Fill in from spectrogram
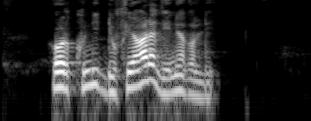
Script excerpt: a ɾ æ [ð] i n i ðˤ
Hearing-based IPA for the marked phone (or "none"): ð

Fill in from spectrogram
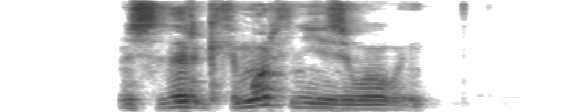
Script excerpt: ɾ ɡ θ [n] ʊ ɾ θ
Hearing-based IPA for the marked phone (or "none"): m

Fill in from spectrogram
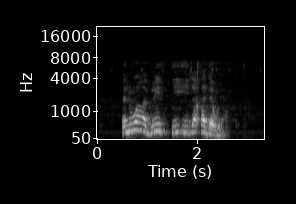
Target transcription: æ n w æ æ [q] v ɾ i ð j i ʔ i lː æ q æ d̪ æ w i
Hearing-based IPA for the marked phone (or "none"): none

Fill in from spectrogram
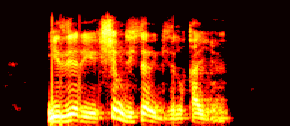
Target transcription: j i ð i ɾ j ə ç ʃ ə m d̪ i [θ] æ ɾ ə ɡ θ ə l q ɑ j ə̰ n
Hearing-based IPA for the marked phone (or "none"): θ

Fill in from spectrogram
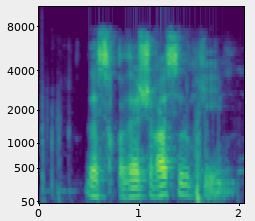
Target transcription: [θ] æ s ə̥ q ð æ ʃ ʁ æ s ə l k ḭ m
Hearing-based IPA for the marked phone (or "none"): ð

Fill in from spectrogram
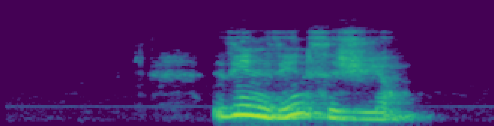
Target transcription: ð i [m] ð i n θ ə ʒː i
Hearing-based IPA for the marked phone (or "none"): n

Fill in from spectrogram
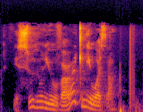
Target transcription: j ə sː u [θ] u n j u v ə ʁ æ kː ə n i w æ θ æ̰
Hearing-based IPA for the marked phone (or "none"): ð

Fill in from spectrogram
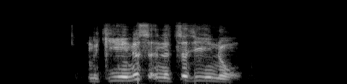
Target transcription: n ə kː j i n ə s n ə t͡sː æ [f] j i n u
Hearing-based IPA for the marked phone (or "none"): θ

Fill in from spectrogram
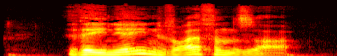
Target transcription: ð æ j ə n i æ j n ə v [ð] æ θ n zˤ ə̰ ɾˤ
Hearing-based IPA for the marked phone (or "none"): ʁ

